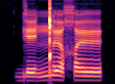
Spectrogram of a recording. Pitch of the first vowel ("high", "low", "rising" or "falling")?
low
